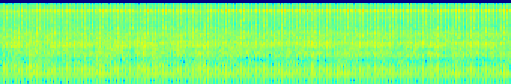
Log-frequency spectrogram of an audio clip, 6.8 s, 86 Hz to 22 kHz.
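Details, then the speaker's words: 2-cylinder engine runs with an uneven, lumpy beat, one cylinder weaker; with the blower shroud off, bolts were found backed out, so the intake manifold was sucking air past its gaskets. "well looky here pulled off that blower shroud and that's just how them bolts were backed out like that so it's sucking air"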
